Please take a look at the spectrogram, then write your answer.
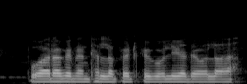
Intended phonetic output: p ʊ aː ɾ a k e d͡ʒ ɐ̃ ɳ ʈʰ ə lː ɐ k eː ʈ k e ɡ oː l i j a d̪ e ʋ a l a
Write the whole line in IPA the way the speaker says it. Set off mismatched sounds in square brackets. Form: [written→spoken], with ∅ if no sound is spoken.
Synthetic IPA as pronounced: p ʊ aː ɾ a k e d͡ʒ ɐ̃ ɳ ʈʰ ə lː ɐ [k→p] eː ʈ k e ɡ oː l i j a d̪ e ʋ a l a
